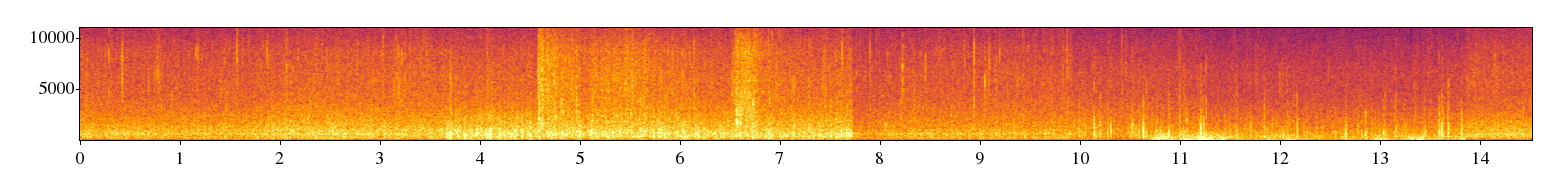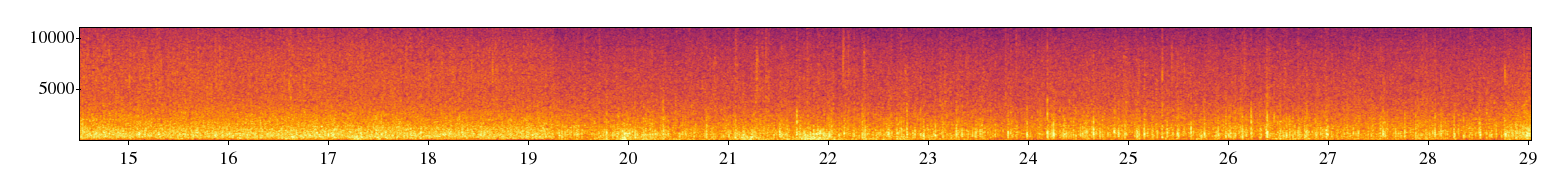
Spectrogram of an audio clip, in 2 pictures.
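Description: Heavy downpour pelting the ground, a dense steady hiss of an intense rainstorm. It is louder for a few seconds near the start and drops off suddenly about eight seconds in.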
